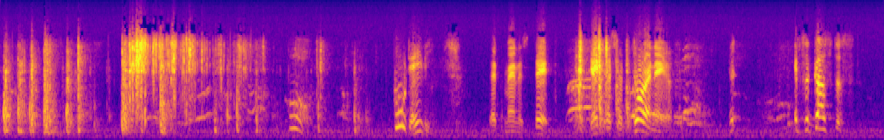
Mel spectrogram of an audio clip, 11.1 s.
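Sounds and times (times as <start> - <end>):
locked cabin door aboard a ship being broken down: 0.0 - 4.7
speech: 5.1 - 5.5, 6.1 - 9.3, 10.0 - 10.7.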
